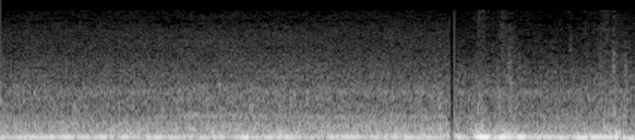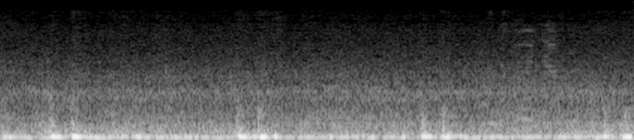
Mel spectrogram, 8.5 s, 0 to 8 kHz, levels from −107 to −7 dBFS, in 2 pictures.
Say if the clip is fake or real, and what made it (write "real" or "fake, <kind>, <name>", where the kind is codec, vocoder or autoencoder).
fake, vocoder, Vocos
